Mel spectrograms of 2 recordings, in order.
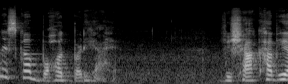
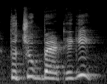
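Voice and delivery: scolding; 6 semitones higher than usual. Acted. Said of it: "Vishakha ने डांट लगाई".

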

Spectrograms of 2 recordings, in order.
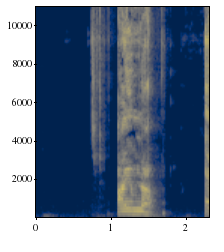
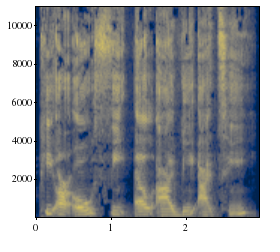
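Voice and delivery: ordinary delivery

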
